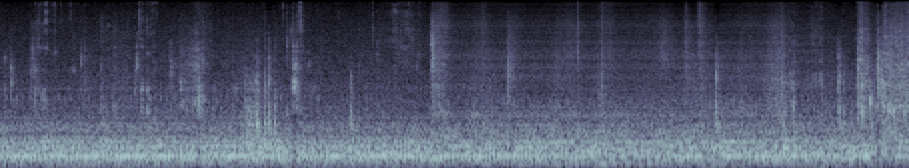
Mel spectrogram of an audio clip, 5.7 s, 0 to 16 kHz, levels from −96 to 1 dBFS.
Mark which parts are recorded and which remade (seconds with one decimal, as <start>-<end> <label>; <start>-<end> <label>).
0.0-2.7 recorded; 2.7-4.9 remade; 4.9-5.7 recorded

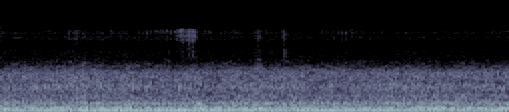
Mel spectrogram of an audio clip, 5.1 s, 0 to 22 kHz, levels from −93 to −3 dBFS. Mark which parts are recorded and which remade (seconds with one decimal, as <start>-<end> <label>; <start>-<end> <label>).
0.0-5.1 recorded

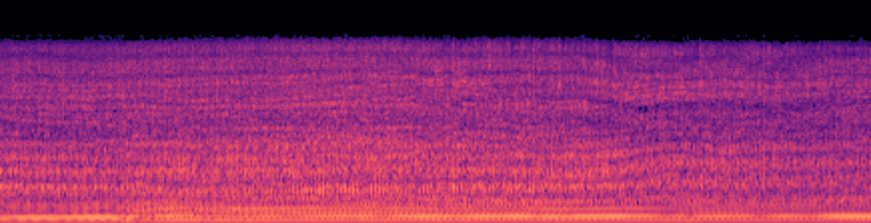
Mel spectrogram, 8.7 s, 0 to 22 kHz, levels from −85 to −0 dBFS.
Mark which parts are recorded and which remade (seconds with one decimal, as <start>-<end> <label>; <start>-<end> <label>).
0.0-1.2 recorded; 1.2-2.5 remade; 2.5-8.7 recorded

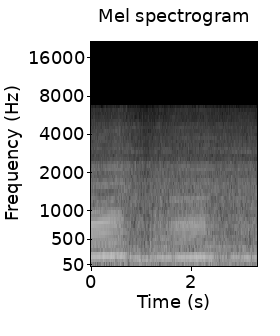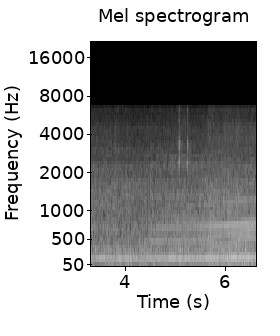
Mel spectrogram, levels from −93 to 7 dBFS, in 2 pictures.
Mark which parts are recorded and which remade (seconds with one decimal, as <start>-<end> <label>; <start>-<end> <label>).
0.0-0.5 recorded; 0.5-1.2 remade; 1.2-6.6 recorded

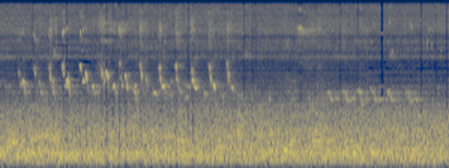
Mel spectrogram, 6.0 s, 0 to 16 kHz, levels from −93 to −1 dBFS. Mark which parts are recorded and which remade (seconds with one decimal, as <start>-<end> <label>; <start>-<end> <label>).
0.0-0.7 remade; 0.7-1.3 recorded; 1.3-4.9 remade; 4.9-6.0 recorded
